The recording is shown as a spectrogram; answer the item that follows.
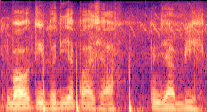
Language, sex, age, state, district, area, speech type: Punjabi, male, 18-30, Punjab, Shaheed Bhagat Singh Nagar, rural, spontaneous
